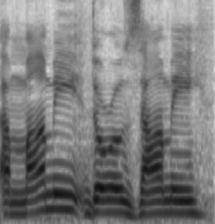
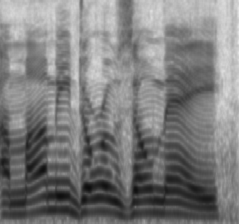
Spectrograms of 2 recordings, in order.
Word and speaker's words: Amami Dorozome: This is the Amami Dorozami, or Dorozomi. Just gotta look up how to say it here. Oh good, no one knows. This is the Amami Dorozome crew neck.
